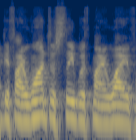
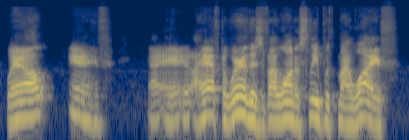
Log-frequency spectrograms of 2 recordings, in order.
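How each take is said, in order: First: Said in the usual way. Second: Lightly imitated politician, halting start; Biden. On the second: Host retelling Biden's hat remark, lightly imitated halting candidate. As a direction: drag out the "well", stumble, then push on. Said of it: "And Biden said".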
